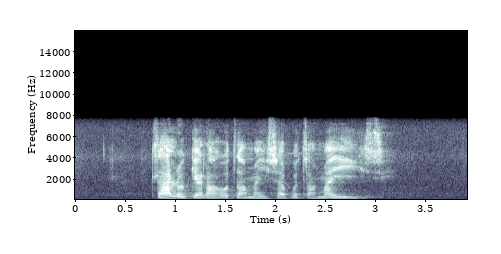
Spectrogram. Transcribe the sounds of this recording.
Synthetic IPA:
t͡ɬʼalʊkʼɛlahʊt͡sʼamaisabʊt͡sʼamaiːsɪ̥

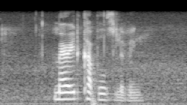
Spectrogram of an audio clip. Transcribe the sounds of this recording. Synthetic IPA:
maɹidkʰapəlzlɪ̰vɪ̰̃ŋ

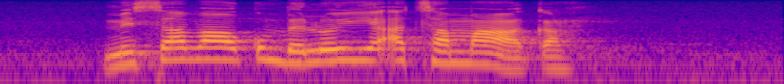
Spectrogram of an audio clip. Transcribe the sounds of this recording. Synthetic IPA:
misaβakumbɛlojiʔa̰t͡sʰamaːka

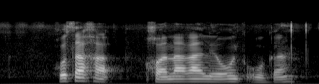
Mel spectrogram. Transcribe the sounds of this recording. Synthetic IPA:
ɣʊsaa | k͡xʰɔnaɣalɪɣʊɣʊkʼa

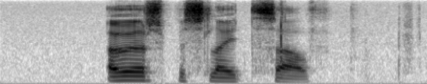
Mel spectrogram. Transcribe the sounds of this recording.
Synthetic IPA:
ʔœwərsbəslœɥtsælˠf

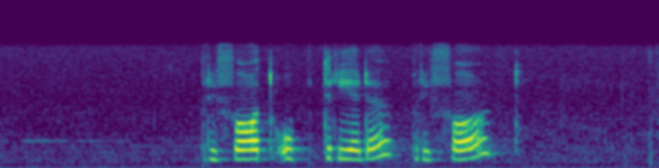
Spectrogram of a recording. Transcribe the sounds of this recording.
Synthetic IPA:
prifɑːtʰɔptriədəprifɑːt

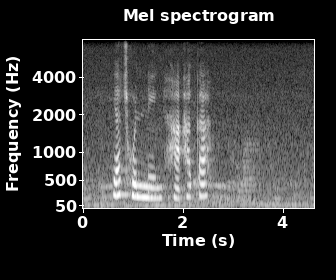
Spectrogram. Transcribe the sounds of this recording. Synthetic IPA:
jat͡ʃʰon̩neŋ̩haʔakʼa

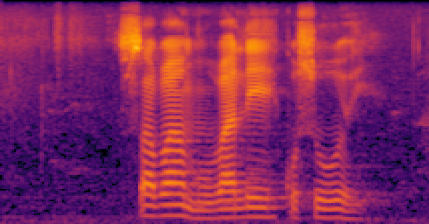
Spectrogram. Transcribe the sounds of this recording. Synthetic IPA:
ʂaβam̤uβalɪkusoːri

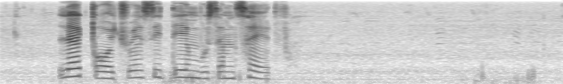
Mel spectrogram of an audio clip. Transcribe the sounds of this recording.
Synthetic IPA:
lɛǃʱɔ̥t͡ʃʼwɛsitʼembʱusem̩t͡sʰɛːt͡fʰɔ̥

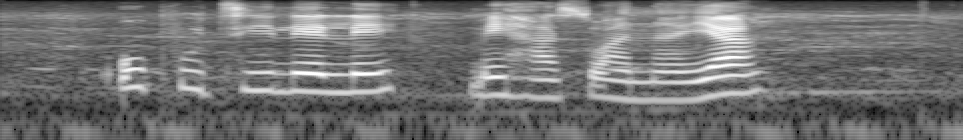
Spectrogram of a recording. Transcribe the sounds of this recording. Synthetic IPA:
ʊpʰutʰilelɪ | mɪɦaswanaja

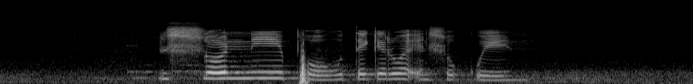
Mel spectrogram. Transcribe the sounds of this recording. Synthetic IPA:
nɬonipʰɔβutɛkeriwaʔɛnɬɔkweːni

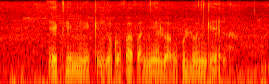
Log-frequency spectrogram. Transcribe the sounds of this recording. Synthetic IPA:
ekʼlinikʼino̰kʼuvava̰ɲɛlwaʔukʼuluŋɡʱɛ̰ːla

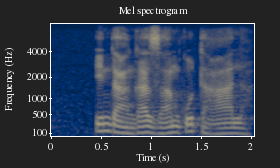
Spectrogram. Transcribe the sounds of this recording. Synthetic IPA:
indʼʱaŋɡʱazamukʼud̥ʱaːla

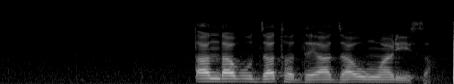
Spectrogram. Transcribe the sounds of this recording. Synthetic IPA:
t̪ʼand̪aβud͡zat̪ʰɔd̪ɛad͡zauŋwaɺiːsa

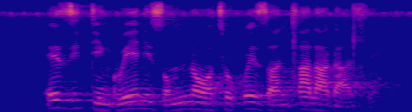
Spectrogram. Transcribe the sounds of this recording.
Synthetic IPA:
ezid̥ʱiŋwenizom̩nɔtʰɔk̬wɛzant͡ɬʼalak̬a̰ːɬɛ

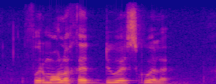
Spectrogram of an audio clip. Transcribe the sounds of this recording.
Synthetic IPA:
fuərmɑːləχəduəskuələ

